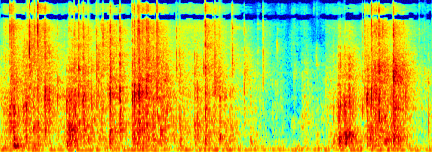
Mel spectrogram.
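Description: Crunchy snacks being chewed up close: quick, irregular crackling crunches that stop briefly past the middle and then start again.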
